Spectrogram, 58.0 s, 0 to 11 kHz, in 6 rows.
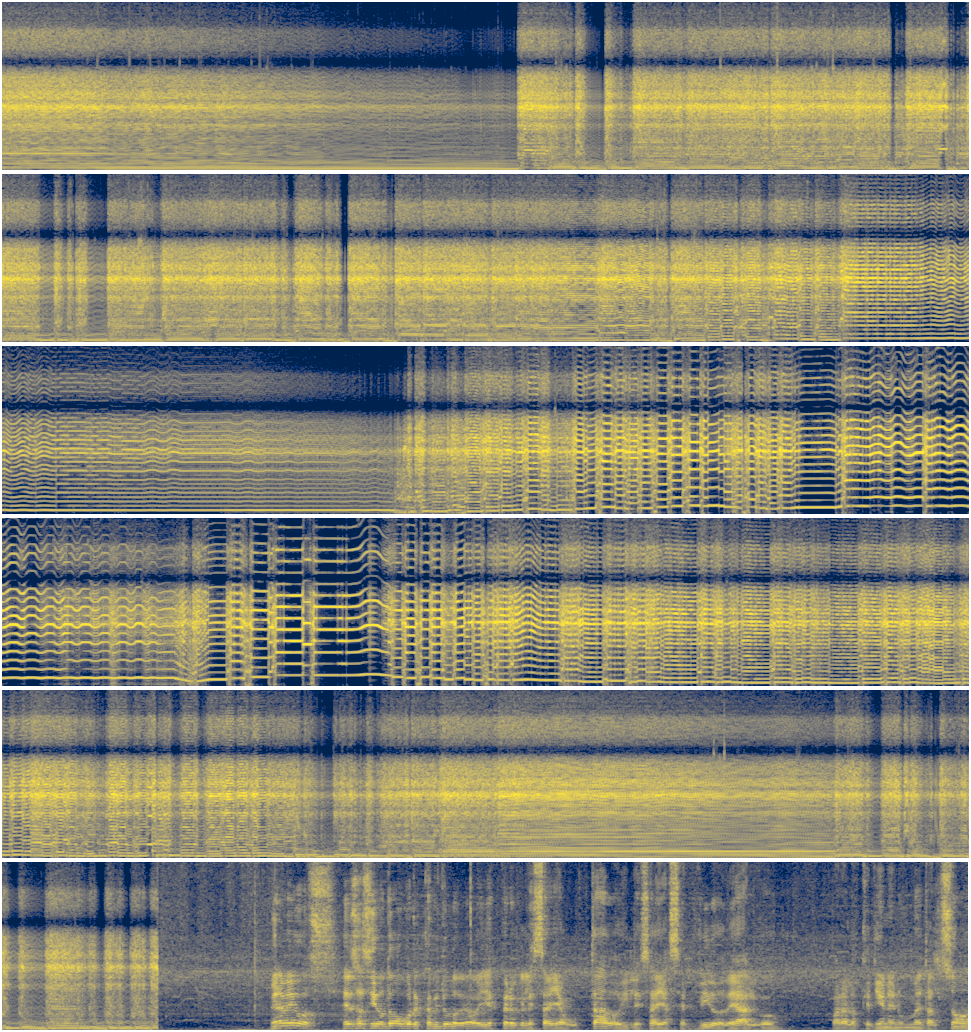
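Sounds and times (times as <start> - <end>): distorted electric guitar lead: 0.0 - 58.0.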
